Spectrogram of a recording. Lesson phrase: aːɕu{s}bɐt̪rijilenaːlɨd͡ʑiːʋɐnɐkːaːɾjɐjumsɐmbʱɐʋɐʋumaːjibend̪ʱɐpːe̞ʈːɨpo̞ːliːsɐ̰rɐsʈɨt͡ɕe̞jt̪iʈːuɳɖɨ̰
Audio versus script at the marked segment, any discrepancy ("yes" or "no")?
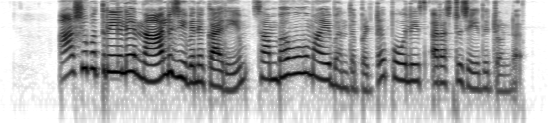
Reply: yes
